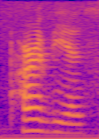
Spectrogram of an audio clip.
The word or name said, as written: pervious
